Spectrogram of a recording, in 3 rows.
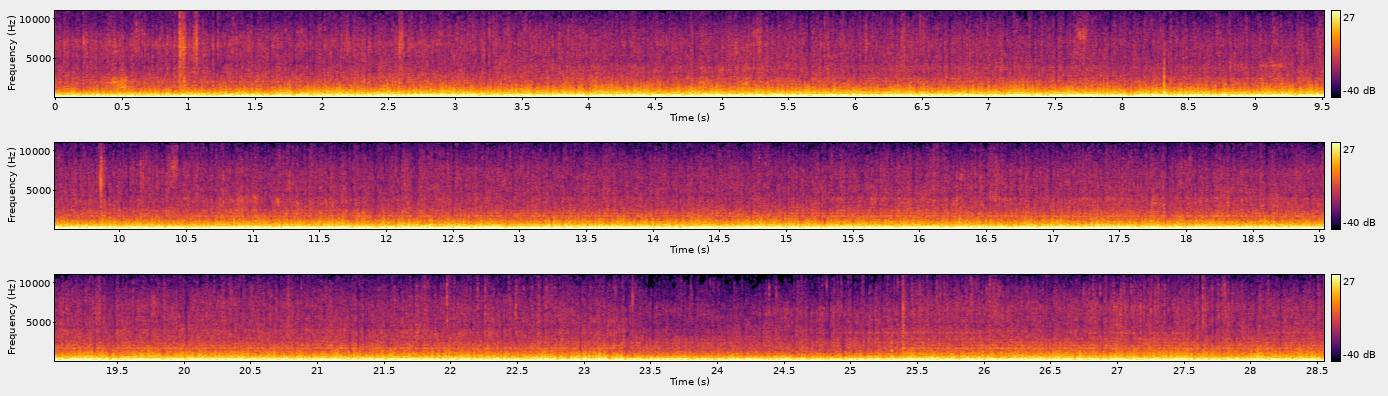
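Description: Boeing 737-800's CFM56 jet engines running at high power, heard from inside the cabin on the takeoff roll: a loud, steady rush of engine and runway noise with a steady hum underneath.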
